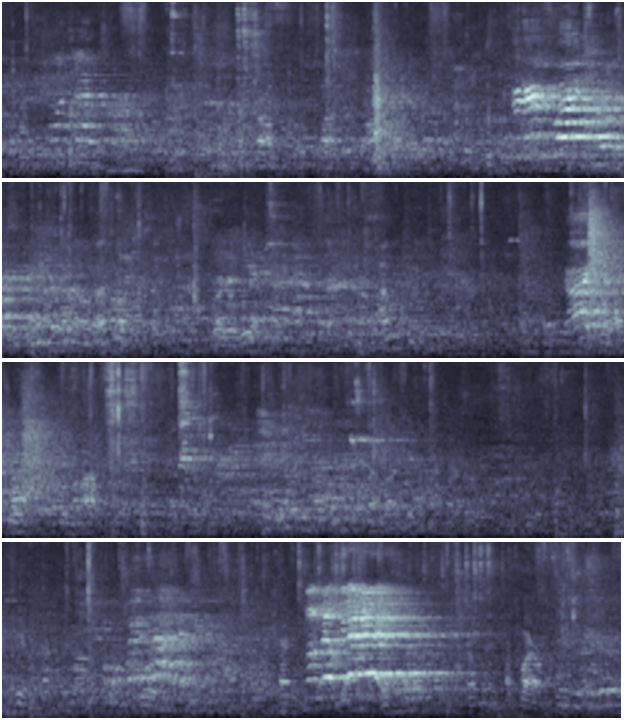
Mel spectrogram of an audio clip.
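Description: Men shout encouragement loudly in an echoing hall.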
